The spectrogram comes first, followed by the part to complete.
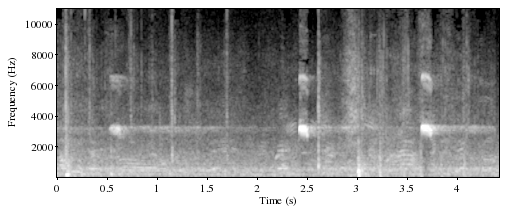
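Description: Blocking pads being struck by linemen in a hitting drill: a series of sharp thumps, the loudest three in the second half, with short high squeaks among them and voices in the background.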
